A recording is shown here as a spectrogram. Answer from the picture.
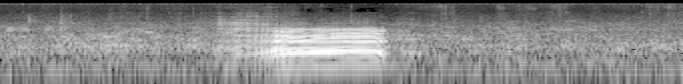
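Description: A Limousin cow moos once, loudly: a single call of about a second that rises in pitch, then holds level and stops abruptly.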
